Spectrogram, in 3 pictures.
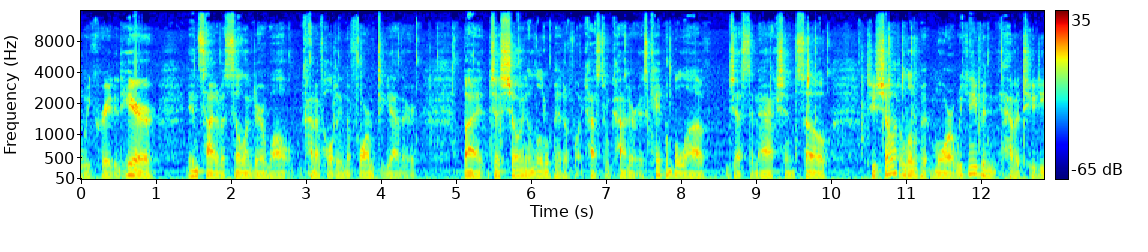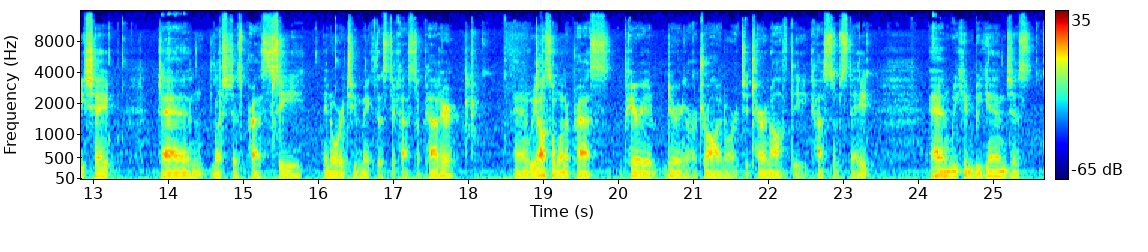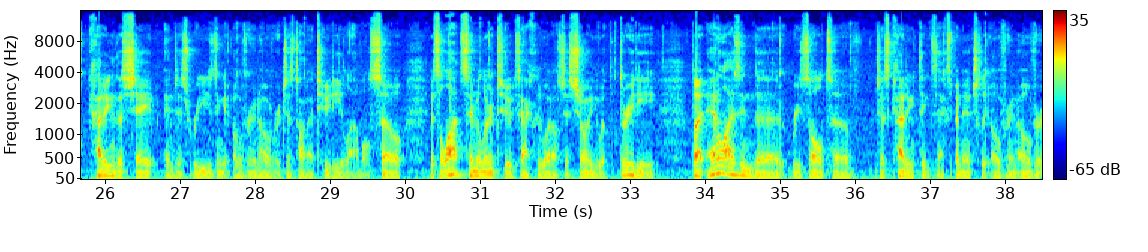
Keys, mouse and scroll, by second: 1.9 middle click, 2.2-2.8 scroll down 1, 2.8 middle click, 3.8-4.2 scroll down 1, 4.2 middle click, 7.1 click, 7.6 shift+middle click, 9.3 shift+click, 9.7 x, 9.8 click, 10.2 middle click, 10.7 shift+c, 11.0 shift+a, 11.7 click, 12.1 shift+middle click, 12.5-12.9 scroll up 2, 13.2 middle click, 13.9 d, 15.4 typing, 16.0 middle click, 17.2 click, 18.5 click, 21.0 click, 21.7 click, 23.2 click, 23.9 click, 25.6 click, 26.3 click, 27.8 click, 28.7 click, 31.0 click, 31.4 middle click, 32.8 click, 34.9 click, 35.9 click, 37.6 click, 38.3-38.4 scroll up 2.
